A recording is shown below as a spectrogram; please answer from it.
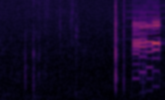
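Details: Soft clicks then a short electronic tone sequence as a home laser therapy device (ORION STEP) session ends, treating a cat with recurring spring cough that a vet said was allergic.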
